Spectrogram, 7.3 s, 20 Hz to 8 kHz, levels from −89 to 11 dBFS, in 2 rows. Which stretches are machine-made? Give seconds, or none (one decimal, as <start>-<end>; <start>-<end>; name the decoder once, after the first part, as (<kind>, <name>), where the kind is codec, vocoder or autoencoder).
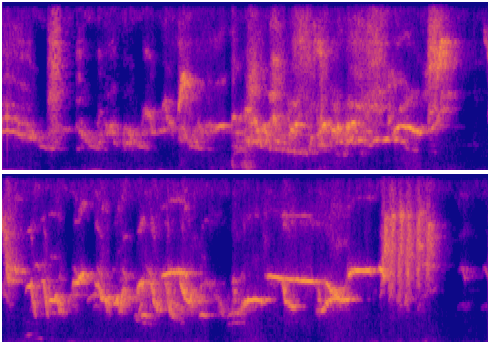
0.0-3.2 (codec, DAC); 5.2-6.3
